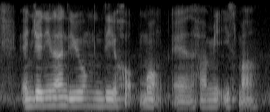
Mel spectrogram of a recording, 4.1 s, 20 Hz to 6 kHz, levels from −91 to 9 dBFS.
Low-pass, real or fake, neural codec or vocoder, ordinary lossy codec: 5.4 kHz; real; none; Opus, 32 kbps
